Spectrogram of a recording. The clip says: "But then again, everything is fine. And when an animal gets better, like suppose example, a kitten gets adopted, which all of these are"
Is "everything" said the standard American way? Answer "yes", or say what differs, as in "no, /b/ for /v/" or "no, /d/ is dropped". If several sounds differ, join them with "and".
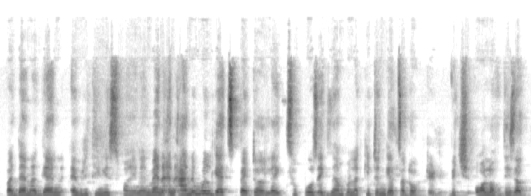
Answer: no, /t/ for /θ/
